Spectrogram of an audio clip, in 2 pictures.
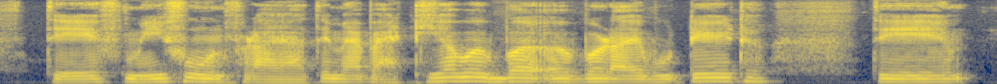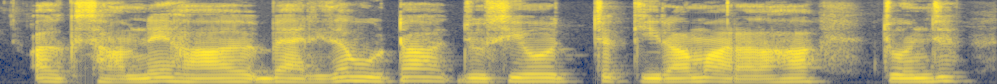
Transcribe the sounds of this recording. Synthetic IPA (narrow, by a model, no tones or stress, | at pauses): t̪eːmiːfʰoːnpʰəɽaːjaːt̪eːmɛ̃ːbɛːʈʰiːaːbəɽaːeːbuːʈeːʈʰt̪eː | əksaːmneːɦaːbɛːɾiːd̪aːbuːʈaːd͡ʒoːsiːoːt͡ʃəkːiːɾaːmaːɾaːd̪aːɦaːt͡ʃʊɲd͡ʒ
